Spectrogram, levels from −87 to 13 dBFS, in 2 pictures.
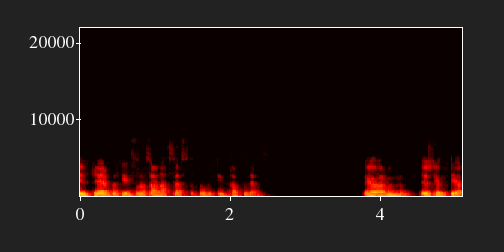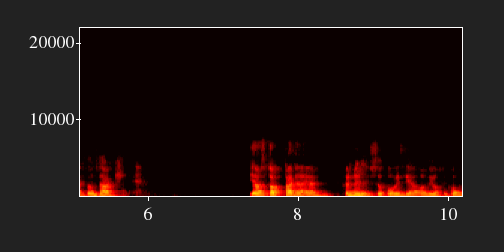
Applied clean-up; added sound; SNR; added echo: neural mask model DeepFilterNet 3.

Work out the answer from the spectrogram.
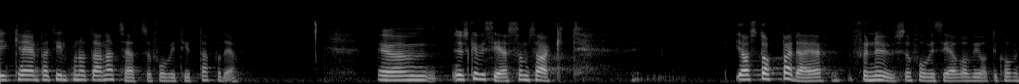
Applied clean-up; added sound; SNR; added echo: none; none; none; none.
